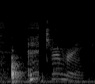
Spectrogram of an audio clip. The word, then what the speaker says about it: turmeric: But here we're not totally an idiot because like the people also ask, is the R in turmeric silent? The word is spelled turmeric.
